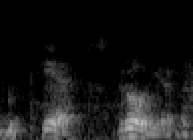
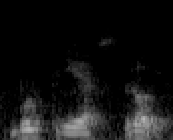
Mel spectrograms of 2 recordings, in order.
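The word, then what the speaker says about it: Будьте здоровы: Actually, it's Bustrovia. To you, Bustrovia. health. But Say it again. Bustrovia. Cheers. The whole thing. But if you actually broke it down and really forced the pronunciation, it would be Butiestrovia.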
